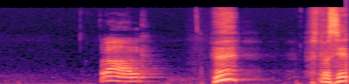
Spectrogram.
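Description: A man groans and mumbles sleepily close by.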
